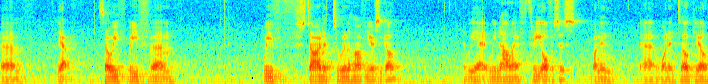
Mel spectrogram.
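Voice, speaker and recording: A man with a Dutch accent speaks at a moderate pace in a fairly low pitch with fairly even intonation and long, frequent pauses. Audible room echo and noticeable background noise are present. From Netherlands, Staphorst. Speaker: hotelier and property developer. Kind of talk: interview. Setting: co-working office.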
